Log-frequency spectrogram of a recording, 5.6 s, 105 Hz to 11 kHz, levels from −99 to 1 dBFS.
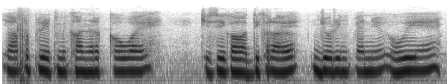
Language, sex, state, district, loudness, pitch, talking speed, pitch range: Hindi, female, Uttar Pradesh, Shamli, -14 LUFS, 220 Hz, 205 wpm, 215-225 Hz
